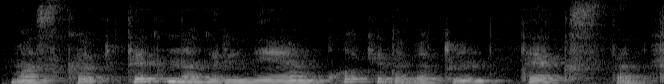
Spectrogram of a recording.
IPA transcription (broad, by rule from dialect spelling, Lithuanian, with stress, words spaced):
ˈmɐs ˈkɑːp tʲɪk nɐɡrʲɪˈnʲiɛjɛm ˈkuɔkʲɪ ˈdɑːˌbɐ ˈtuːn ˈtʲæːkstɐ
